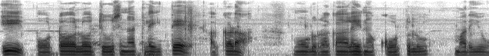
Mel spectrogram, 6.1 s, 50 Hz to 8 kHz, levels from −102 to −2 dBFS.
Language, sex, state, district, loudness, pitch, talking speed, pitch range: Telugu, male, Andhra Pradesh, Sri Satya Sai, -18 LUFS, 110 Hz, 80 wpm, 105-110 Hz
